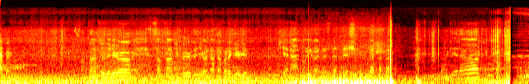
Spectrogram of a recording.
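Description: Wind rumbling on the microphone over open water, with short snatches of voice and a single sharp knock near the eight-second mark.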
